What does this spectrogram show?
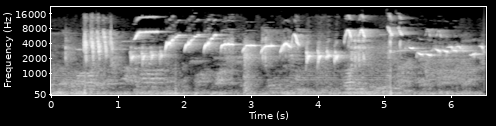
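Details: Oriental magpie-robin, caged fighter bird, sings a lively 'isian luber' song: a run of upward-slurred whistles repeated several times per second, then descending chirps and high squeaks, with music playing faintly.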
